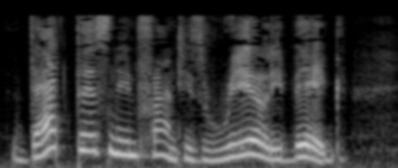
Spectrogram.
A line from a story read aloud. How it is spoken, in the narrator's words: a teenager, quite a large young man, commented loudly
